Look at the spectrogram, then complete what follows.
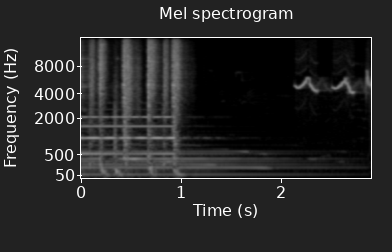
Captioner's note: birds chirp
